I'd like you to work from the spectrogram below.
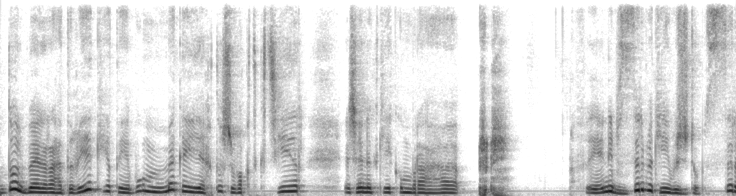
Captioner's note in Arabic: تنحنُح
